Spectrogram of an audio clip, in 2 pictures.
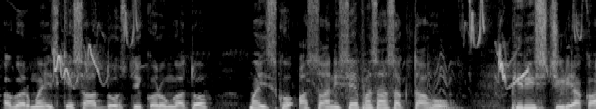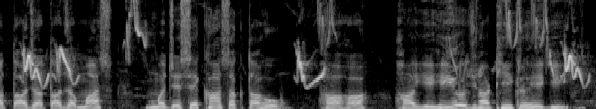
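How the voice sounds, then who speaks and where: A man's voice: fairly high pitch, sing-song, a little slow, very noisy, pitched below the performer's own voice. A man voicing a cunning male eagle in a children's cartoon story, wheedling and scheming under false friendliness.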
